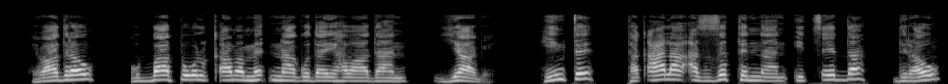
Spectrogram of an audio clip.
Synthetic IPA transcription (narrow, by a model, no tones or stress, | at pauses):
hɛwaːd̪ɪɾɐw | ʔʊbːaːpːɛwɔlkʼːaːmɐmɛɗɪnaːɡɔd̪ɐjɦɐwaːd̪ɐn | jaːɡḛː | hɪnt̪ːɛ | t̪ɐkʼaːlaːʔɐzɐzɛt̪ːɛnːaːnɪt͡sʼːe̞ːd̪ːɐ | d̪ɪɾɐw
